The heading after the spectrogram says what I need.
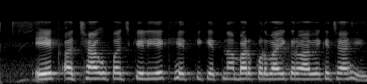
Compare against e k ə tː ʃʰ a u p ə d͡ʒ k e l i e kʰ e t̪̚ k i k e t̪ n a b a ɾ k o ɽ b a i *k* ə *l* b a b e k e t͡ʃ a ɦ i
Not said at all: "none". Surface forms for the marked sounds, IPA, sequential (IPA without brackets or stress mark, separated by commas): k, ɾ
